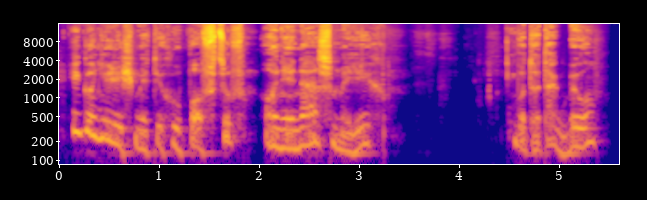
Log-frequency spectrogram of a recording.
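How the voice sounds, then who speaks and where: Lively intonation marks this man's very slow delivery. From Poland, Warsaw. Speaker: war veteran, retired colonel. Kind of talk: oral history testimony. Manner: halting, with fillers and repetitions.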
